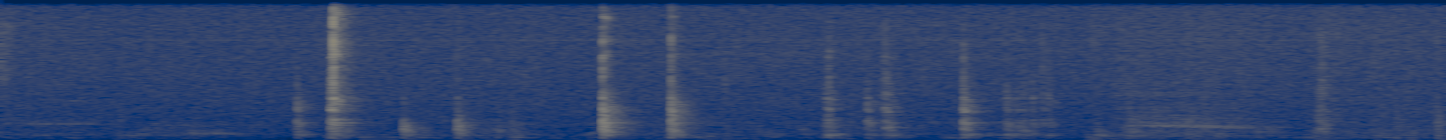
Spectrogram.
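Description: Faint, irregular clicks and knocks of curtain-rod hardware being fitted into place, about a dozen over a few seconds, the loudest two near the start.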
